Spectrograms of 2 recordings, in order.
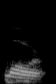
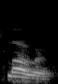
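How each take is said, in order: First: The word sounds like floor, rhyming with door. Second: The word sounds like flower, rhyming with power. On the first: The speaker calls it wrong. "It's not floor" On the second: The speaker calls it right. "It's flower"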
